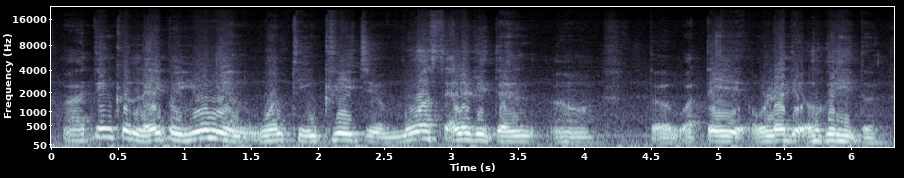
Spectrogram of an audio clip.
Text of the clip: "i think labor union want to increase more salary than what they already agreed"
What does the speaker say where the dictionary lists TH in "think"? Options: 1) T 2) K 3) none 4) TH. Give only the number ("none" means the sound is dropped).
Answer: 1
